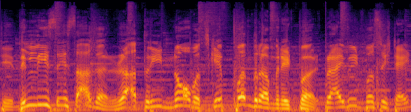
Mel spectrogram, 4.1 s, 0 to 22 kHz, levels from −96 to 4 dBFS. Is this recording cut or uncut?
cut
